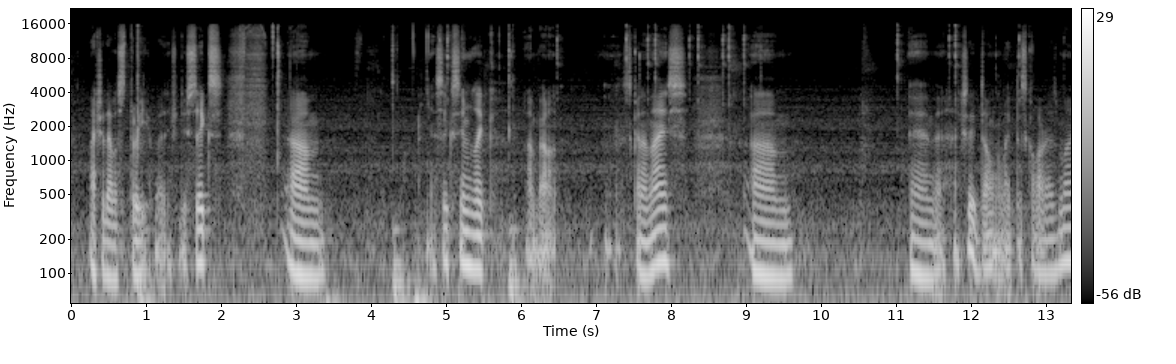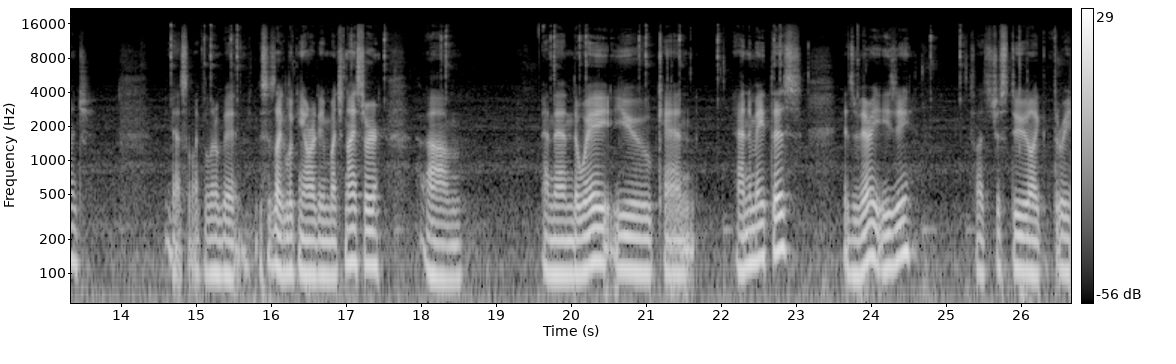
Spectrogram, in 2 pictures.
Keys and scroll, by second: 0.9 6, 2.9 8, 4.3 6, 5.8 6, 17.0 space, 21.4 space, 23.8 super+d, 24.7 space, 26.0 super+d.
